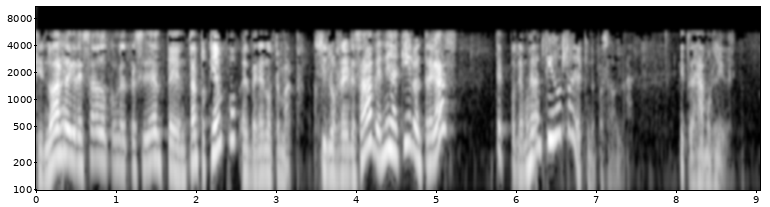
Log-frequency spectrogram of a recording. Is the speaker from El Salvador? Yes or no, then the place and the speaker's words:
yes; Acajutla, Sonsonate, El Salvador; born or raised there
